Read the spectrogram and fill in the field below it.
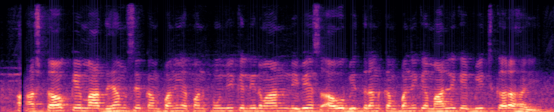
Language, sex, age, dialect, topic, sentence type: Magahi, male, 25-30, Central/Standard, banking, statement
